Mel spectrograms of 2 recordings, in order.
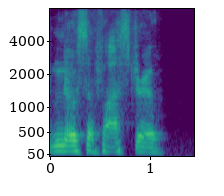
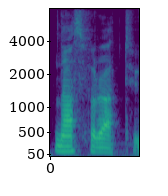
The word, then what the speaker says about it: Nosferatu: How'd you say that? – I can never pronounce that right. You pronounce it. – Nosferatu. – Nosferatu. What did I say? Nosferatu? – I don't know. He added a couple extra S's, I think.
